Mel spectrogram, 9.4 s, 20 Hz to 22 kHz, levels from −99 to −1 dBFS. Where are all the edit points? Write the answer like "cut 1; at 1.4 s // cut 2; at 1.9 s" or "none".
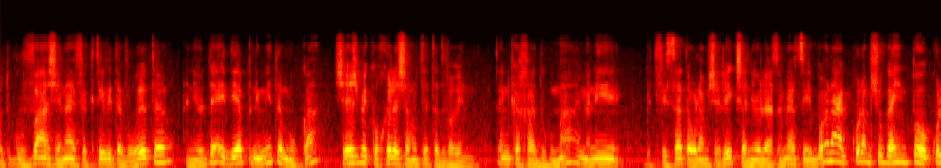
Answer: cut 1; at 1.8 s // cut 2; at 3.3 s // cut 3; at 7.7 s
